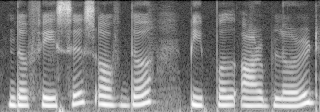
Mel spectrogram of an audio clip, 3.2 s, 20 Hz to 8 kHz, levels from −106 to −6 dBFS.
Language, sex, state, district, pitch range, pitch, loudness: English, female, Assam, Kamrup Metropolitan, 195-230 Hz, 205 Hz, -13 LUFS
